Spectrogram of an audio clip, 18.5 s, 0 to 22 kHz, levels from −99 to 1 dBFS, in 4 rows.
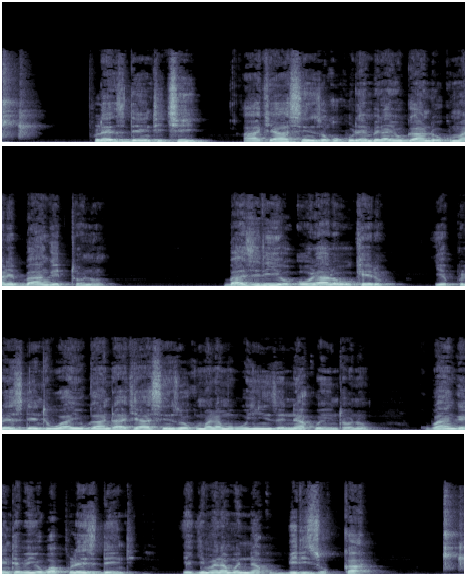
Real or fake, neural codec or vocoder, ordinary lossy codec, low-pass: real; none; MP3, 96 kbps; 14.4 kHz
